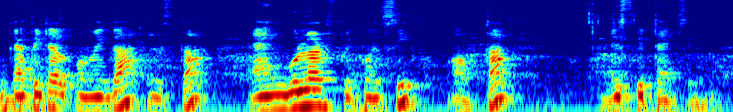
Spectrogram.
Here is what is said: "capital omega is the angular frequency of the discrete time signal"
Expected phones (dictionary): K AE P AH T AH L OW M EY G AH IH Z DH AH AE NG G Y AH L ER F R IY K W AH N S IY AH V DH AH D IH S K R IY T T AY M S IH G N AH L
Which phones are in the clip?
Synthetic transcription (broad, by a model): K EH P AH T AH L OW M EY G AH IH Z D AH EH NG G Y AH L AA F R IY K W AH N S IY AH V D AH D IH S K IY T T AY M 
